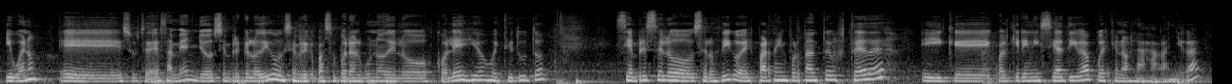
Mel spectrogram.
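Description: A woman's voice: low-pitched, moderate pace, a little hiss or hum. A woman of thirty-one with a Canarian Spanish accent, answering informally in a radio interview, often repeating words as she searches for phrasing. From Lanzarote, Canary Islands, Spain. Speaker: local politician, youth councillor being interviewed.

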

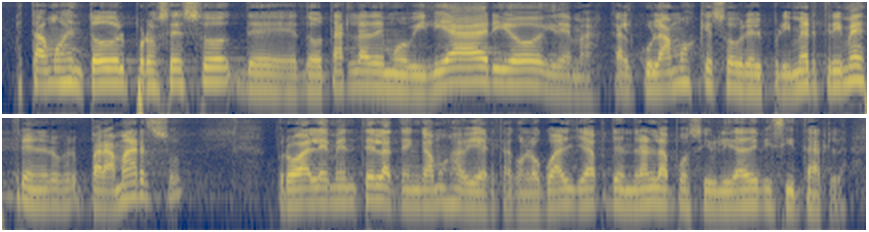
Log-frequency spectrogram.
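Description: Male guest, formal and explanatory, in a reverberant hall. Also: a little high. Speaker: interview guest. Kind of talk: formal interview answers.

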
